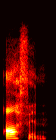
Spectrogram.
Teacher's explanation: Some say the T, but most Americans drop it, saying often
